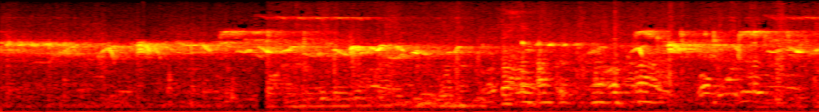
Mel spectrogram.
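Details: A young monkey brother keeps screaming for help as Rainbow runs away fast. The steady, shrill, tonal wail stays high, sliding up at times, over quieter low-pitched chatter and rustling.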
